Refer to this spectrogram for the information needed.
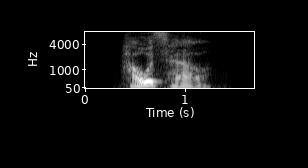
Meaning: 1. head of the household 2. host 3. landlord
- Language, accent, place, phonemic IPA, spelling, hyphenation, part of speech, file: German, Germany, Berlin, /ˈhaʊ̯sˌhɛʁ/, Hausherr, Haus‧herr, noun, De-Hausherr.ogg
